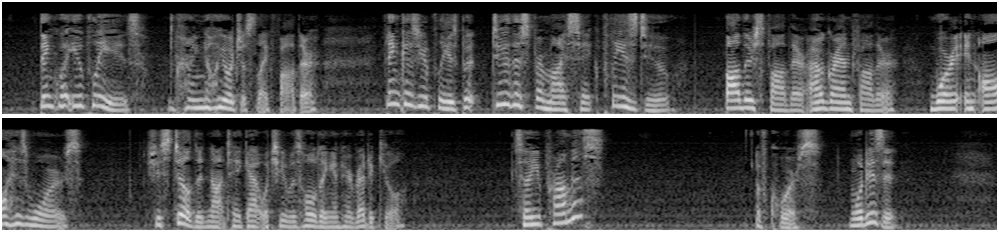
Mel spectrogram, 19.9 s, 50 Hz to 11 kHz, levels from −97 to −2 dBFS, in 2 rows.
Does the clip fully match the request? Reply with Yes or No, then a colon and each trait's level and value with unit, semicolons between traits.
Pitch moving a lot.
Yes: wide, 6.6 semitones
